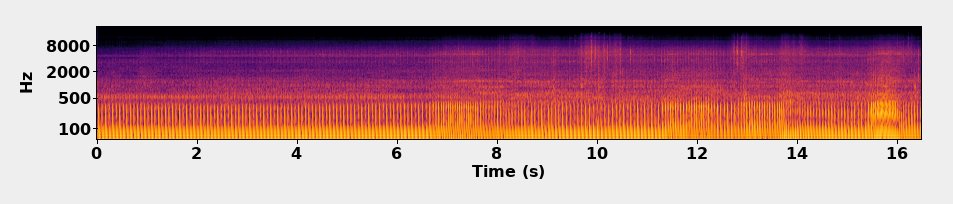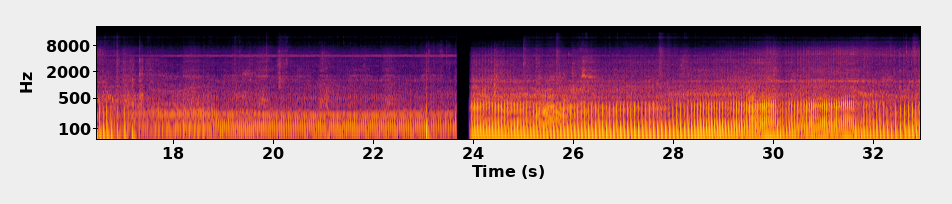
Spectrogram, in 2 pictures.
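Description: Dirt bike engine working under load on rough ground, with repeated bursts of throttle. A little past halfway it falls to a quieter, steadier run for about six seconds, then, after a sudden break in the sound, it is back at full working level.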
